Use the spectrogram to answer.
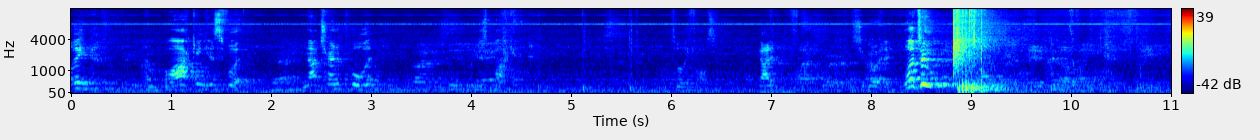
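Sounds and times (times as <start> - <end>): faint voices in echoing gym: 0.0 - 11.0.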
